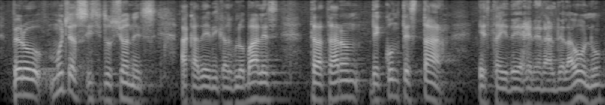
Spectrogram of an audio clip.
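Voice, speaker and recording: A man with a Portuguese accent, medium-pitched, at a fairly slow pace, with ordinary pitch variation and audible room echo. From Brazil. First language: Portuguese (speaking Spanish). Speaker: agricultural policy expert. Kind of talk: conference talk. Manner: halting.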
